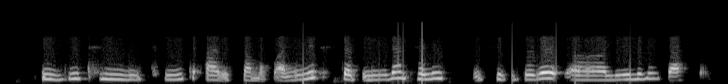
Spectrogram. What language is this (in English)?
Georgian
